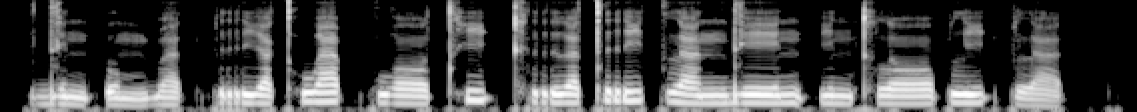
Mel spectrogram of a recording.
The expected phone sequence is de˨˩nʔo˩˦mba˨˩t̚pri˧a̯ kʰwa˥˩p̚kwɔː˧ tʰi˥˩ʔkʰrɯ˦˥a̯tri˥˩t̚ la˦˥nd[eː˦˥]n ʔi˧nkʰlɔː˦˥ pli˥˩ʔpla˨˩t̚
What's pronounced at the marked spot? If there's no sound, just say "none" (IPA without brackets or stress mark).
eː˦˥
